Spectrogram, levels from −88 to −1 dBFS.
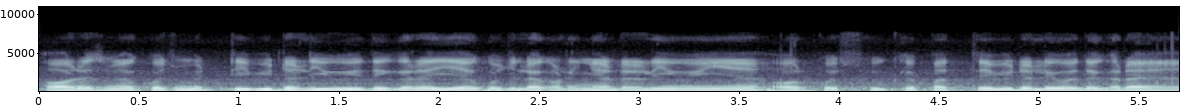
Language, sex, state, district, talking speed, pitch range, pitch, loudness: Hindi, male, Uttar Pradesh, Lalitpur, 255 wpm, 110-115 Hz, 115 Hz, -15 LUFS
